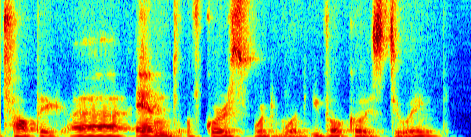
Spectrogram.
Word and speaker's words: Evoco: But before jumping deeper into the activities of your company, which is called Evoco, I hope I said it right.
